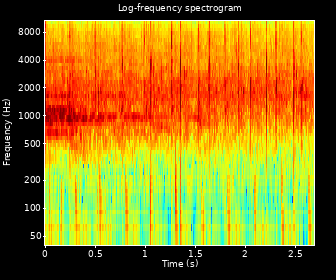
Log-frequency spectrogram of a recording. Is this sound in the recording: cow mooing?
no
